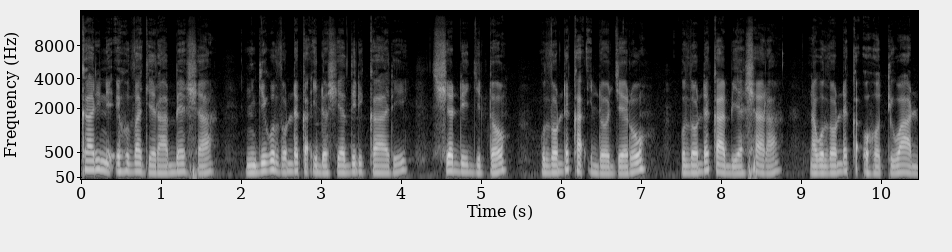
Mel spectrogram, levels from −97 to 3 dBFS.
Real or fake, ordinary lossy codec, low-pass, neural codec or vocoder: real; none; 14.4 kHz; none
